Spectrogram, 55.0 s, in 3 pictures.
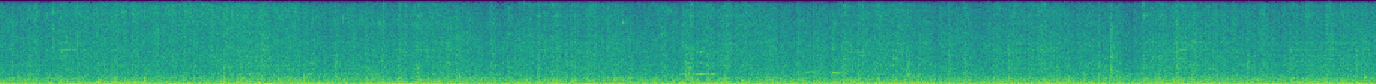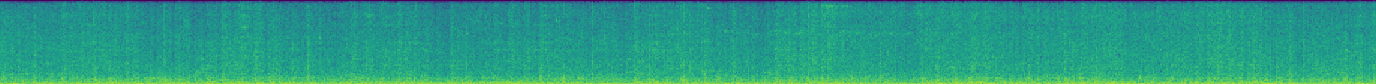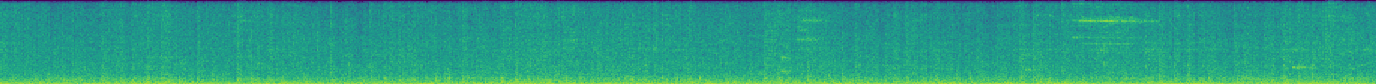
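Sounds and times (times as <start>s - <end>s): freight train wheels rumbling on rails: 0.0s - 55.0s
high wheel squeal: 51.0s - 52.1s.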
